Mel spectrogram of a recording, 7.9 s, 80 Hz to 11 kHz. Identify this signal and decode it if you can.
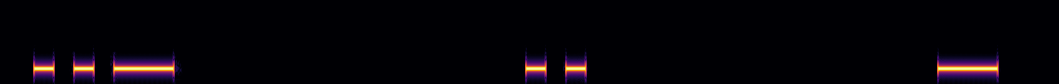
Morse code, heard as a keyed tone, about 8 wpm, spaced as for 3 wpm, 680 Hz. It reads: UIT
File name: arquivos / texto / texto 12 08ppm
